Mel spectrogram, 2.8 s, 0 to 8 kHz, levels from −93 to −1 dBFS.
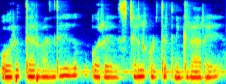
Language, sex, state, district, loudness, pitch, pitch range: Tamil, female, Tamil Nadu, Kanyakumari, -17 LUFS, 175 Hz, 170-185 Hz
